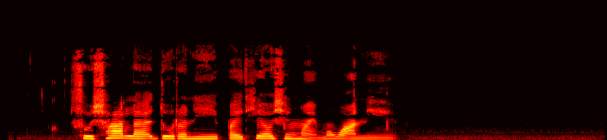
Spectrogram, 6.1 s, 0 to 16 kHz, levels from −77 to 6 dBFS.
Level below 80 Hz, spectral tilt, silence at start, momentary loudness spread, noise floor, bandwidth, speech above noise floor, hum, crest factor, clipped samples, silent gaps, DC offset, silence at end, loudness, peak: -72 dBFS; -4 dB/octave; 0.5 s; 15 LU; -61 dBFS; 11 kHz; 36 dB; none; 22 dB; under 0.1%; none; under 0.1%; 2.15 s; -24 LUFS; -6 dBFS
